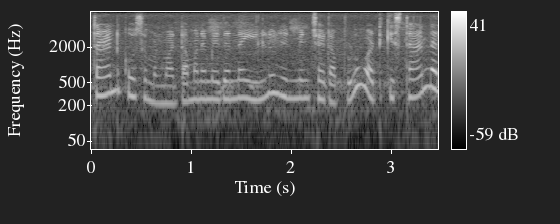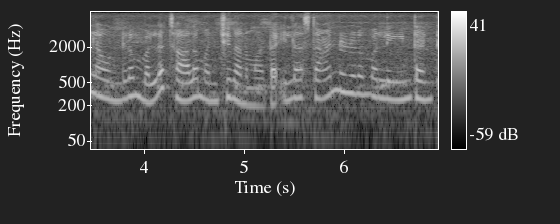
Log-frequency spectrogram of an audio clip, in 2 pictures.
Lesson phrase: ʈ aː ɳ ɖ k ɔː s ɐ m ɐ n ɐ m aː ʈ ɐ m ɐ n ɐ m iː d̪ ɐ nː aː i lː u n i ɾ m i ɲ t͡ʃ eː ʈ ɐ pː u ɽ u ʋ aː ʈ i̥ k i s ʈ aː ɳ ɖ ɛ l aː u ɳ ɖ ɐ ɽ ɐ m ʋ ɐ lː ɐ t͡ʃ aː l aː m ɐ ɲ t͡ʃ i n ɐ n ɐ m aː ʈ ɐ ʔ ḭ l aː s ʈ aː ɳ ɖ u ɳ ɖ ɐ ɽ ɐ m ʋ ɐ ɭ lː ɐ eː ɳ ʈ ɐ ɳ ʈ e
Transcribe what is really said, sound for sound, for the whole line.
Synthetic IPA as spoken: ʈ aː ɳ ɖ k ɔː s ɐ m ɐ n ɐ m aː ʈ ɐ m ɐ n ɐ m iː d̪ ɐ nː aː i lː u n i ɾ m i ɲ t͡ʃ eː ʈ ɐ pː u ɽ u ʋ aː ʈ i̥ k i s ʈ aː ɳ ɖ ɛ l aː u ɳ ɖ ɐ ɽ ɐ m ʋ ɐ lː ɐ t͡ʃ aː l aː m ɐ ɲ t͡ʃ i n ɐ n ɐ m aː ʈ ɐ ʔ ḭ l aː s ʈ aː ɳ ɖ u ɳ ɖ ɐ ɽ ɐ m ʋ ɐ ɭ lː ɐ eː ɳ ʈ ɐ ɳ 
